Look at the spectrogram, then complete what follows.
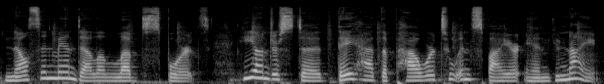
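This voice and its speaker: A woman narrating a children's book as a read-aloud, in an expressive, deliberate way. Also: lowish voice.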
